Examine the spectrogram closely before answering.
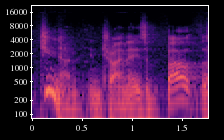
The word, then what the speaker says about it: Jinan: The city of Qinan, spelt Qinan, but pronounced Jinan in China, is about the same size as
